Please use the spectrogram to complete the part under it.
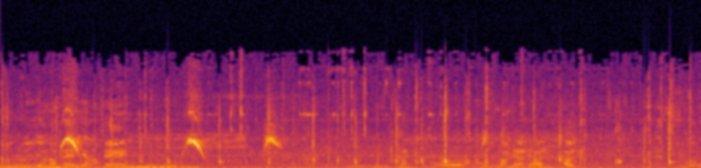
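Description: Cattle low nearby.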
